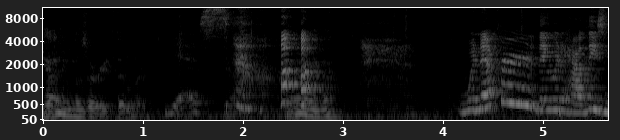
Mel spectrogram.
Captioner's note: laughing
